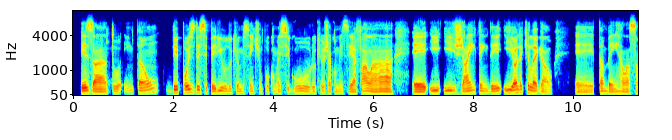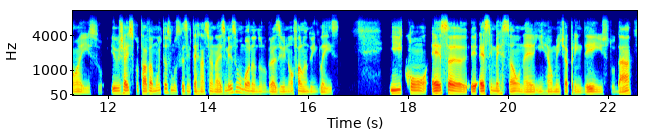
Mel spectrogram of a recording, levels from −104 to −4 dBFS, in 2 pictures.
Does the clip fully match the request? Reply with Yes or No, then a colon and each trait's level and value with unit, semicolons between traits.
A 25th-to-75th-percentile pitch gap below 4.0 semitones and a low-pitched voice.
Yes: average, 3.5 semitones; very low, 95 Hz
